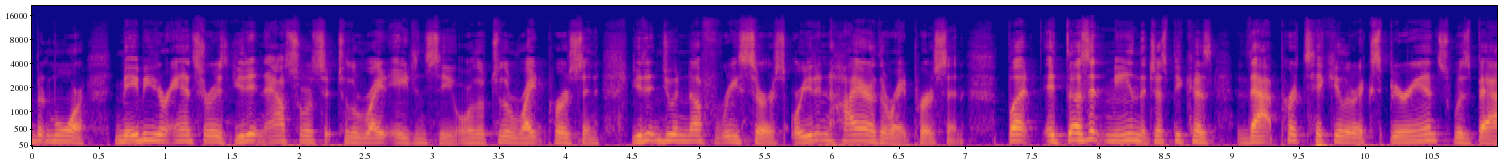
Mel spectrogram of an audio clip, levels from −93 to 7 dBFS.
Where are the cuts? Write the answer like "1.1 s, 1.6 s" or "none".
none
